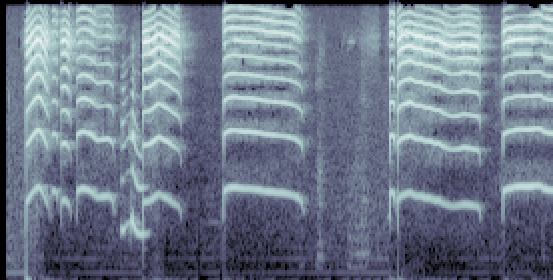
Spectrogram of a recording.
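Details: A pet Chihuahua singing indoors, giving drawn-out high whining howls, some steady and some bending downward, in bursts of about one second separated by short pauses.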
